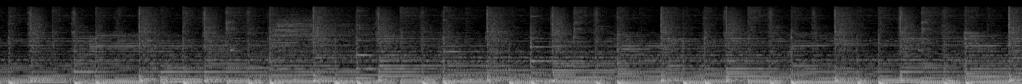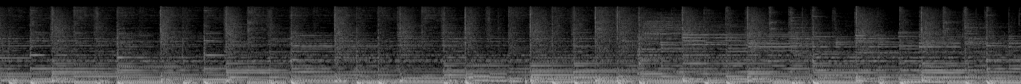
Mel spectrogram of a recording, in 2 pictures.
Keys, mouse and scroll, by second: 0.5 middle click, 1.7 m, 2.4 click, 3.4 Up, 5.3 click, 5.7 middle click, 7.0-7.3 scroll down 1, 7.5 shift+middle click, 9.4 click, 11.1 s, 11.4 middle click, 14.0 ctrl+click, 14.3 middle click, 15.6-17.9 scroll down 1, 17.9 middle click, 19.4-20.4 drag.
